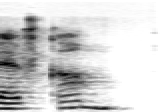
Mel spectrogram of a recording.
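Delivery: usual speaking voice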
